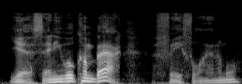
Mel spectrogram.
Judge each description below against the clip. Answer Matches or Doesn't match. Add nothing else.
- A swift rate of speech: Matches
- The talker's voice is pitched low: Matches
